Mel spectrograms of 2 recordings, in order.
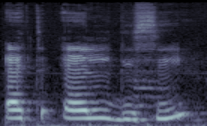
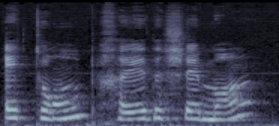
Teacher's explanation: so we just pronounce the T when we invert that form of être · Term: liaison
